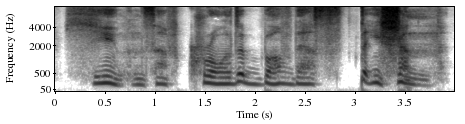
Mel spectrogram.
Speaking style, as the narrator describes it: Dream spat

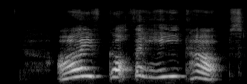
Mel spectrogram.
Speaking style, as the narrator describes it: cried as she skipped along over the hill

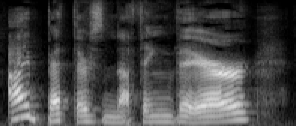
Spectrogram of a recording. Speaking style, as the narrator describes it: scoffed

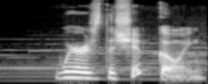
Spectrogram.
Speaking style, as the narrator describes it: asked in a casual tone

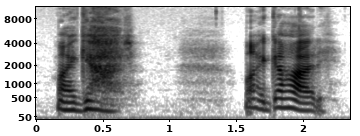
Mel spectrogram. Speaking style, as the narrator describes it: cried

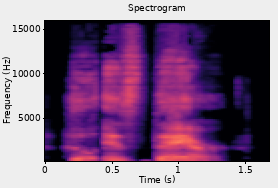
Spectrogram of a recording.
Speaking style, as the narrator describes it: a booming voice call out

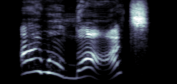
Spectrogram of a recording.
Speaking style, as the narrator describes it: shouted, clawing at the smooth stone floor

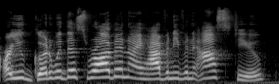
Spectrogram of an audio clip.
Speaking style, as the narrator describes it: he shouts over to Robin

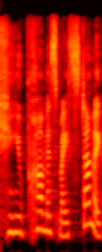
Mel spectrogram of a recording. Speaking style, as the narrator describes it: Joey exclaimed

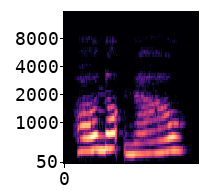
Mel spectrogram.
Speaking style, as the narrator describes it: moans

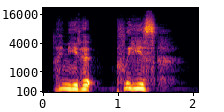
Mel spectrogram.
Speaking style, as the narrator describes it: Will moans when he feels slick fingers prodding against his hole

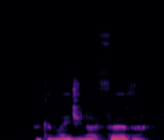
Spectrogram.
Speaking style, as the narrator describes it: Sharila said wearily

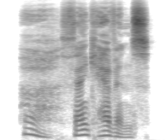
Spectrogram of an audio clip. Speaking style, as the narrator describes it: said with a deep sigh of relief

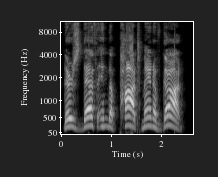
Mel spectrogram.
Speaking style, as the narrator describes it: they cried out

